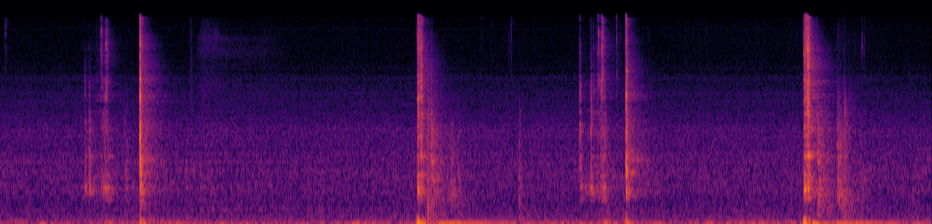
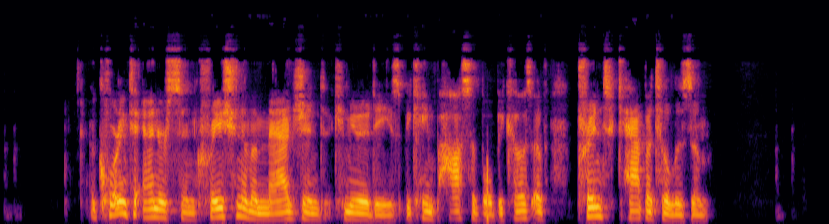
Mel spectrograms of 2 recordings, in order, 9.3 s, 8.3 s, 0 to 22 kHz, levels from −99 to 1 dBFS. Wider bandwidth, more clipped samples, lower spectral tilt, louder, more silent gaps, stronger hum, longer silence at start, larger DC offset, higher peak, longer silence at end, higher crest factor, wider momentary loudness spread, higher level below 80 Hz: first, 16.5 kHz vs 9.6 kHz; neither; second, -1 dB/octave vs -3.5 dB/octave; second, -36 LUFS vs -19 LUFS; neither; neither; second, 0 s vs 0.9 s; neither; about the same, -4 dBFS vs -2 dBFS; second, 0 s vs 1.2 s; first, 38 dB vs 18 dB; first, 27 LU vs 8 LU; first, -48 dBFS vs -64 dBFS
